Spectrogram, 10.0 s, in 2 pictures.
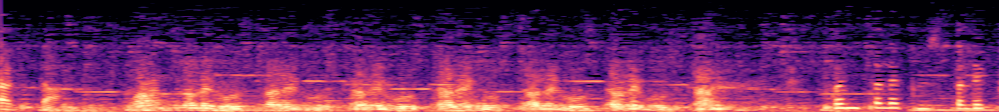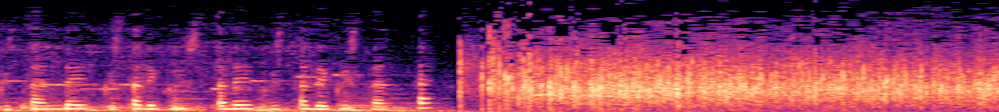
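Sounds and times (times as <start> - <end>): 
speech: 0.0 - 7.6
audience applause after song: 7.3 - 9.9.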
